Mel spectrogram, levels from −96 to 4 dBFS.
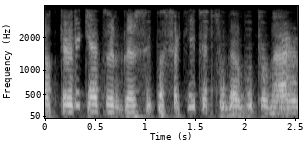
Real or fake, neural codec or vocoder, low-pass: fake; codec, 44.1 kHz, 1.7 kbps, Pupu-Codec; 3.6 kHz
